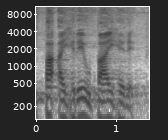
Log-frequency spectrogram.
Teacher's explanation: ailleurs dans les Tuamotu, le K a disparu, et partout on dit Pa'aihere ou Pa'aihere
